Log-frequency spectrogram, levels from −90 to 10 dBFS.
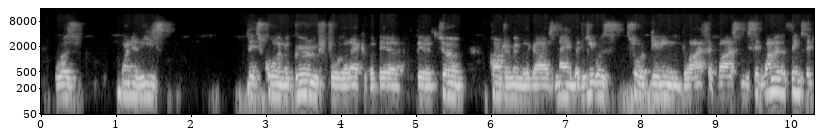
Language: English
